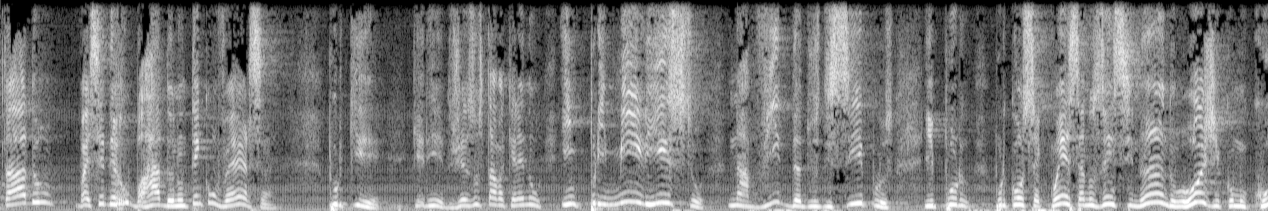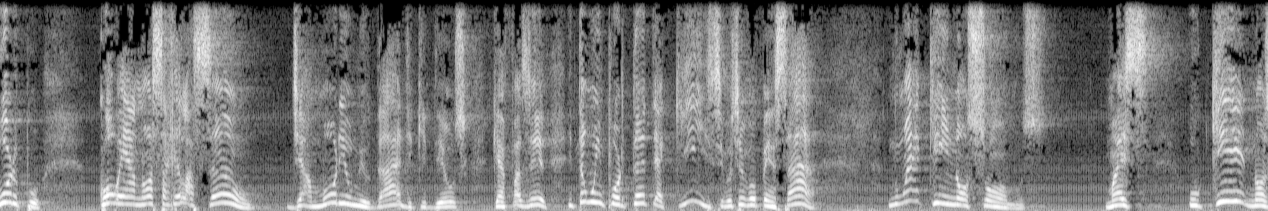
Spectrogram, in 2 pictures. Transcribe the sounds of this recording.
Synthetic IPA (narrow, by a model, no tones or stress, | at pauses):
t̪ad̪ʊ | vajseɾd̪ehubad̪ʊnɐ̃w̃t̪ẽj̃kõvɛɾsɐ | pʊɾke | keɾid̪ʊʒezust̪avɐkeɾẽnd̪ʊ | ĩpɾimiɾisʊ | nɐvid̪ɐd̪ʊzd͡ʒisipʊlʊsɪpoɾpoɾkõsekwẽsiɐnʊzẽsinɐ̃nd̪ʊoʒɪkõmʊkoɾpʊ | kwawɛɐnɔsɐʁelasɐ̃w̃ | d͡ʒɪamoɾɪumiwd̪ad͡ʒɪkɪd̪ews | kɛɾfazeɾẽnt̪ɐ̃w̃ʊĩpoɾt̪ɐ̃nt̪ɪɛakisɪvosefowpẽsaɾ | nɐ̃w̃ɛkẽj̃nɔsːõmʊs | mɐz | ʊkɪnɔ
